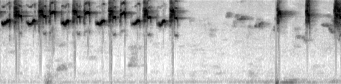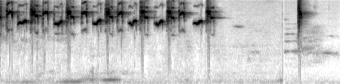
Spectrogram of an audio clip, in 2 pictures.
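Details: Crested jay in full, lively song, used as a lure to make other crested jays sing back quickly. Rapid series of high, sharp chirped notes, about three per second, in two long bursts separated by a brief pause, with a single note near the end.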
